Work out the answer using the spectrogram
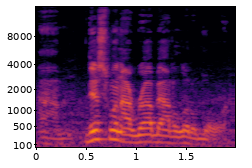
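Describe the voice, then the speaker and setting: Man, mid-pitched voice, casual review, halting and folksy, plain-spoken, noticeable background noise. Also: very animated. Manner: halting, thinking aloud. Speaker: pipe tobacco reviewer. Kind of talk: casual product review, unscripted talk.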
